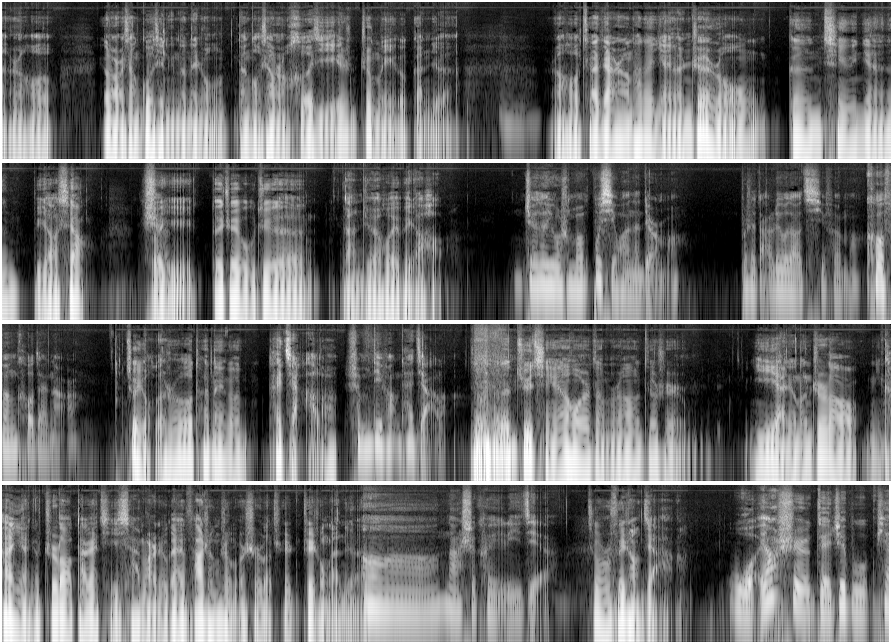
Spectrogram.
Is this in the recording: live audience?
no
